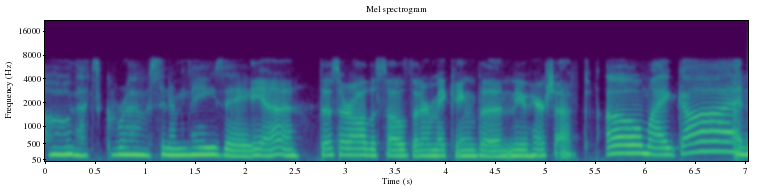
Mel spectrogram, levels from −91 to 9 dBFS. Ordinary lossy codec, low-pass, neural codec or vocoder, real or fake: Opus, 24 kbps; 7.2 kHz; codec, 16 kHz, 8 kbps, FunCodec, trained on LibriTTS, 25 frames a second; fake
